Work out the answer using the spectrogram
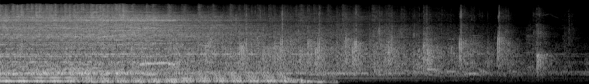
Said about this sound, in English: Now clap your hands and give God a shout of glory.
